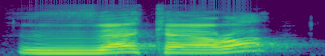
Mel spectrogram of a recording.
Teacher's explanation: После огласовки фатха над каф уходим на удвоенный за.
